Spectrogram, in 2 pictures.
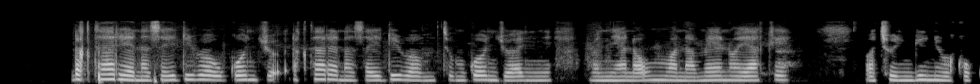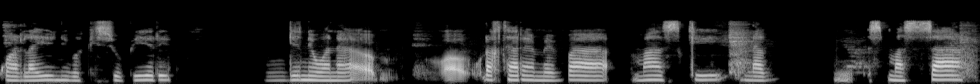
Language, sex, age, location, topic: Swahili, female, 25-35, Wajir, health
